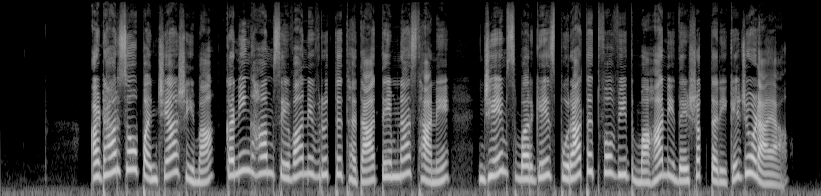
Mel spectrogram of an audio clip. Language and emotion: Gujarati, neutral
